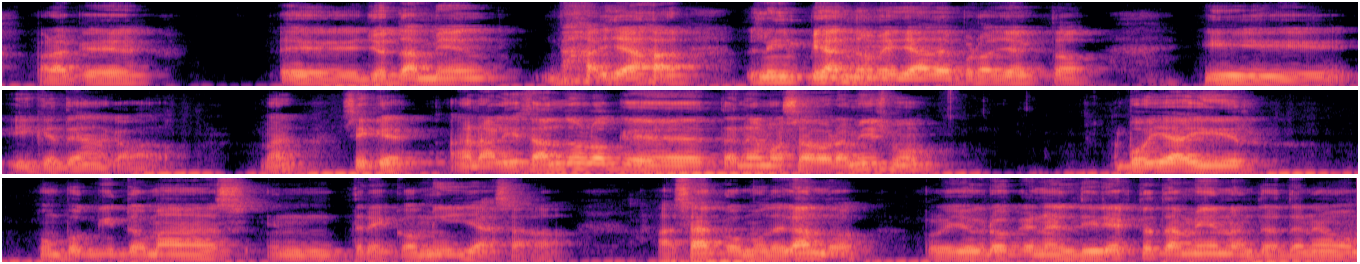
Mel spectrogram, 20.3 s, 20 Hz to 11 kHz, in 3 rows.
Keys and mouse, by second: 18.7 click, 19.6-20.3 ctrl+middle drag.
